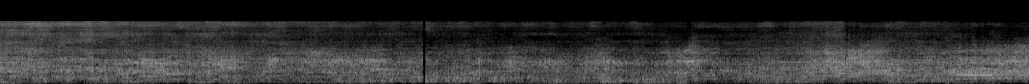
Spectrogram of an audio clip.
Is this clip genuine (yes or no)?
no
